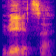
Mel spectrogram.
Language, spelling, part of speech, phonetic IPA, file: Russian, вериться, verb, [ˈvʲerʲɪt͡sə], Ru-вериться.ogg
- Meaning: 1. to be believed 2. to believe 3. passive of ве́рить (véritʹ)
